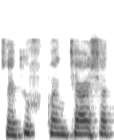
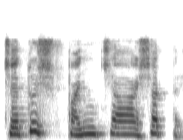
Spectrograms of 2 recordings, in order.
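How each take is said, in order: First: The first word ends in a breathy h. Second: The first word ends in an sh sound. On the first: "చతుః పంచాశత్ అనొచ్చు" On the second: "ఇది శాకారం కూడా చెయ్యొచ్చు"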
